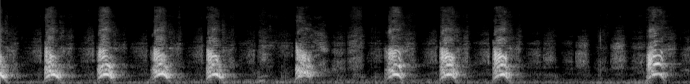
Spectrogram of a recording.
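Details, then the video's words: Fierce Rottweiler barking aggressively at a Hanoi kennel in Vietnam: a run of about eleven powerful, rough barks, evenly paced near two per second, each short and forceful, over a quiet background. "Tiếng chó sủa kinh hoàng| DOGS BARKING"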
